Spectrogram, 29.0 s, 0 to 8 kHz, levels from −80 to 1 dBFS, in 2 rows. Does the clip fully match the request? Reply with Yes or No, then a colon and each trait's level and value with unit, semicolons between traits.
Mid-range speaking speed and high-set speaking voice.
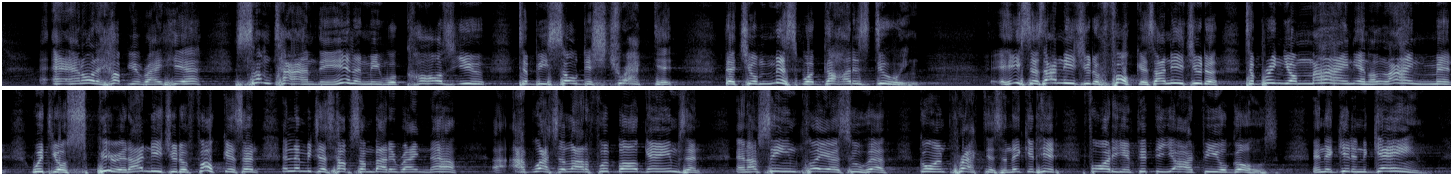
Yes: average, 190 wpm; high, 240 Hz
